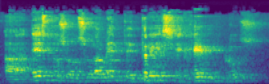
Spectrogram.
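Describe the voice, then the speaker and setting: A man from Italy with a light Italian accent, giving a public lecture with slides, talking haltingly with many fillers and restarts. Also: a little high, noisy background. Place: large conference hall. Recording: very echoey hall, voice from far off.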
